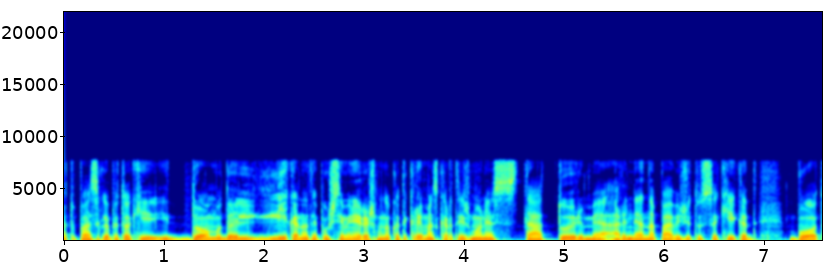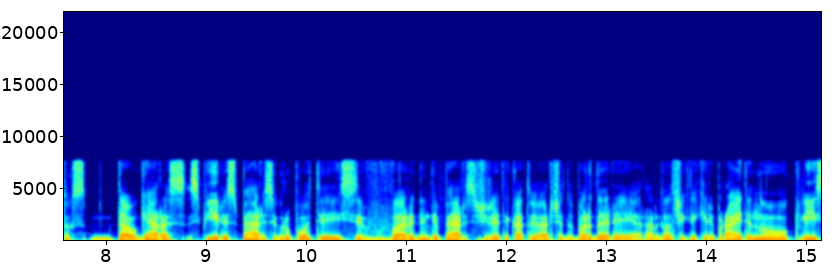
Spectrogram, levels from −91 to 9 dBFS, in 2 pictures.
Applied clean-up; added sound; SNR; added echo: none; none; none; none.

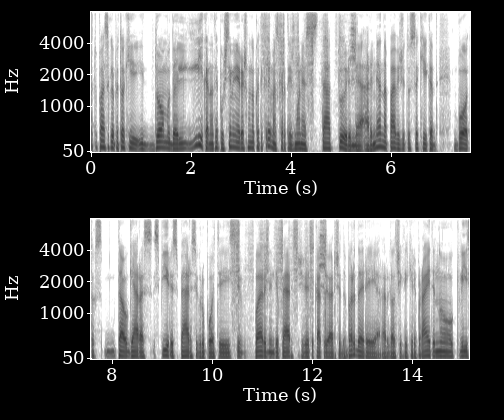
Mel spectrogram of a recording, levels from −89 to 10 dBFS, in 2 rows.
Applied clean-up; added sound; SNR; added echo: neural mask model RNNoise.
